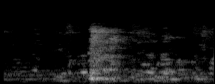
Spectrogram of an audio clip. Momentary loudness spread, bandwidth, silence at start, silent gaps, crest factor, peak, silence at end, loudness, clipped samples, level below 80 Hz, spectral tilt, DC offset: 23 LU; 7.6 kHz; 0.05 s; none; 22 dB; -14 dBFS; 0 s; -35 LUFS; under 0.1%; -76 dBFS; -1.5 dB/octave; under 0.1%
